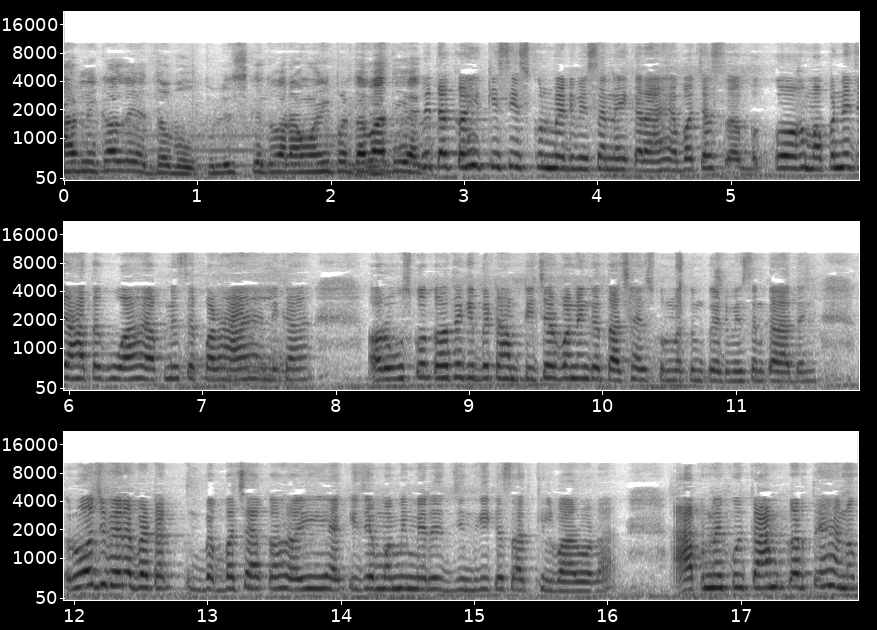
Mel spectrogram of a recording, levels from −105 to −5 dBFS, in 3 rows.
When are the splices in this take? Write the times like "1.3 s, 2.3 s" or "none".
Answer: 2.7 s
